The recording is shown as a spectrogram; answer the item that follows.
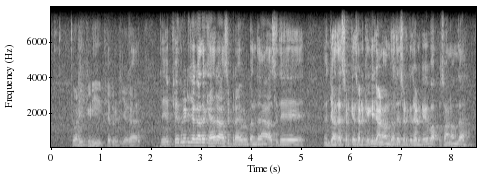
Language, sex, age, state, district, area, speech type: Dogri, male, 45-60, Jammu and Kashmir, Jammu, urban, spontaneous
